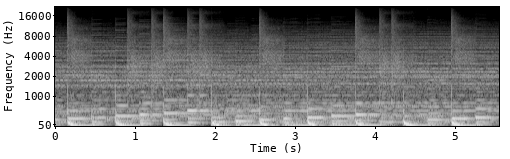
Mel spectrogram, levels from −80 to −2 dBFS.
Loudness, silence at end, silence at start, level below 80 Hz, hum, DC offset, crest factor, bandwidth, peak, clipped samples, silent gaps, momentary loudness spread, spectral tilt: -17 LUFS; 0 s; 0 s; -22 dBFS; none; under 0.1%; 14 dB; 19 kHz; -2 dBFS; under 0.1%; none; 2 LU; -5.5 dB/octave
